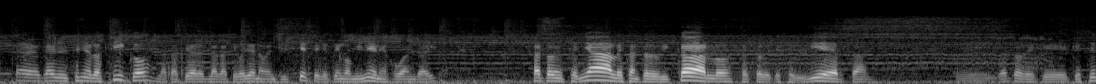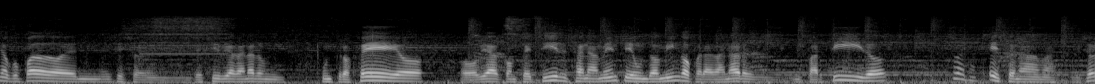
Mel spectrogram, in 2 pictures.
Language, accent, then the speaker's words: Spanish; Merlo, Buenos Aires Province, Argentina; Yo soy de Merlo y la mayoría son gratuitas, ¿no?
